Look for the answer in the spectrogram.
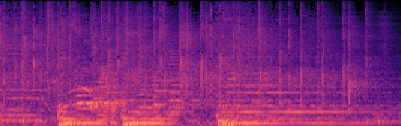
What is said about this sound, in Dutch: Mag een hartelijk applaus, eh, jongens, voor Michiel eh, van de Pol.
